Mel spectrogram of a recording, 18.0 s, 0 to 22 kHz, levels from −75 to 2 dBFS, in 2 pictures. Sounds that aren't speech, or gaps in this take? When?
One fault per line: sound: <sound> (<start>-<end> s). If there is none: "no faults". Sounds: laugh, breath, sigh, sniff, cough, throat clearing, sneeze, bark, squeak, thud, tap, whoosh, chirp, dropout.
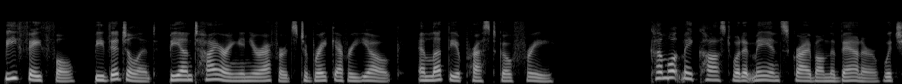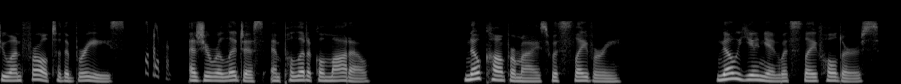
sound: chirp (10.5-10.7 s)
